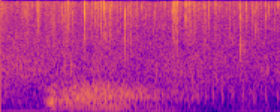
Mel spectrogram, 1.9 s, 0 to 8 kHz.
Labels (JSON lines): {"label": "biophony, growl", "recorder": "SoundTrap 500"}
